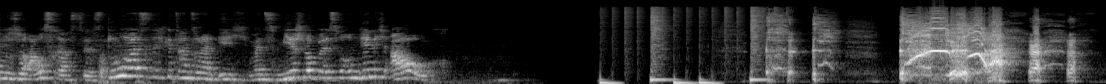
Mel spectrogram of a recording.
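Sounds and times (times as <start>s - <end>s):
deep bass drum beats: 6.0s - 8.3s
person's rough vocal outburst: 9.0s - 10.7s
person laughing: 9.6s - 11.0s.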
